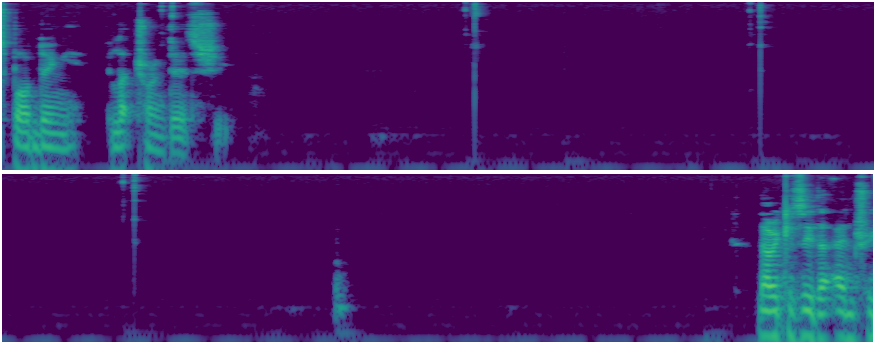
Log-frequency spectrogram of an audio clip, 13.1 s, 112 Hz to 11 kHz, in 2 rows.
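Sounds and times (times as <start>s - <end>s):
low electrical hum: 0.0s - 13.0s
computer mouse clicks: 1.2s - 1.4s, 3.4s - 3.7s, 5.6s - 5.9s, 7.4s - 7.7s.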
